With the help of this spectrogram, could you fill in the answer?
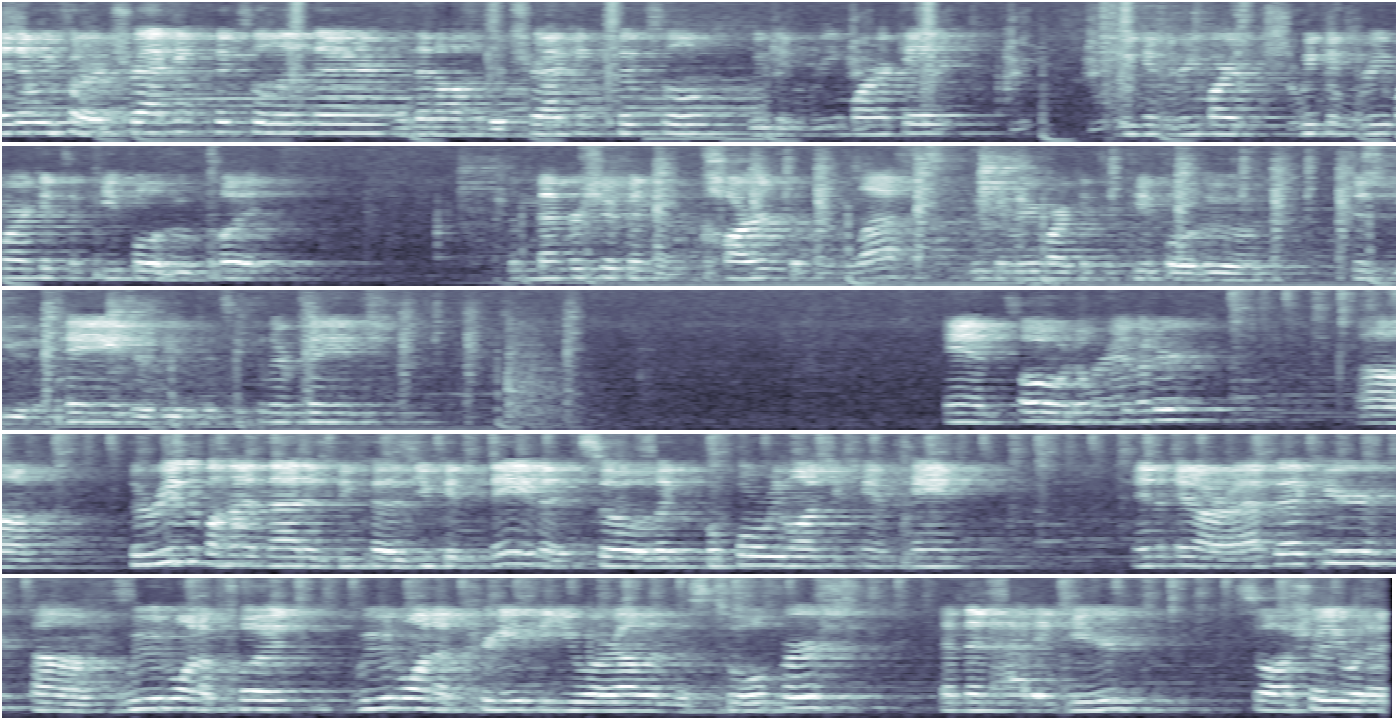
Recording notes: keynote at The City Winery in Nashville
